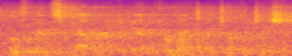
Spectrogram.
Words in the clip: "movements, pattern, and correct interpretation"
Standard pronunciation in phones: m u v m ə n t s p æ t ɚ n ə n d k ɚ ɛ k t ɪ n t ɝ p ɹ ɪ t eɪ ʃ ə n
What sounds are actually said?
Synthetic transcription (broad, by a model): m u v m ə n t s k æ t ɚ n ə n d k ɚ ɛ k t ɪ n t ɝ p ɹ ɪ t eɪ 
